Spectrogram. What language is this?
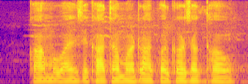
Chhattisgarhi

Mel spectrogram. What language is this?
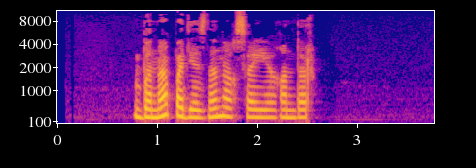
Bashkir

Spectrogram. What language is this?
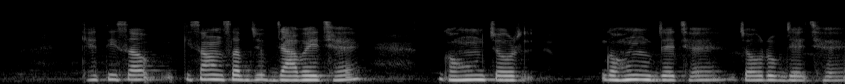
Maithili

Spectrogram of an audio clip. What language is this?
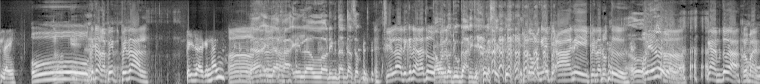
Malay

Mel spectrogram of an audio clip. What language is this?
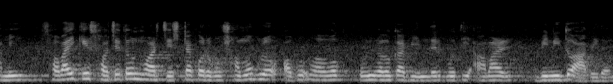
Bangla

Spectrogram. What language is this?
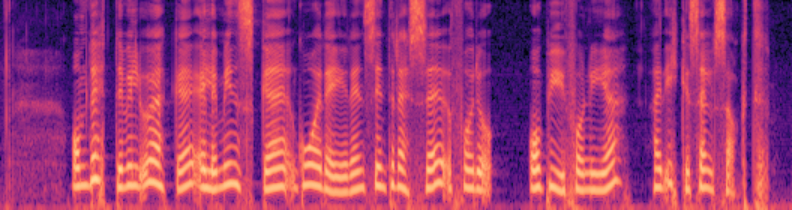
Norwegian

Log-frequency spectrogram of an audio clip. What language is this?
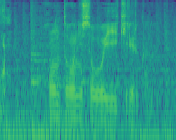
Japanese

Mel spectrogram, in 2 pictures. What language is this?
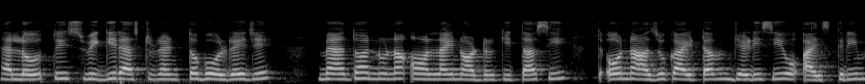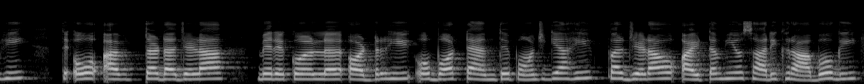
Punjabi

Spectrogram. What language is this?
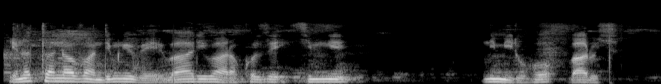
Kinyarwanda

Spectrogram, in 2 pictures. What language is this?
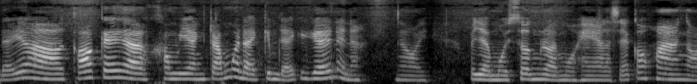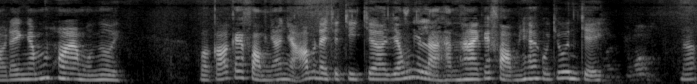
Vietnamese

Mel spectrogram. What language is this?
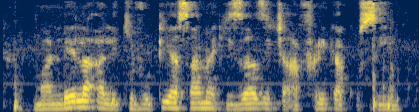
Swahili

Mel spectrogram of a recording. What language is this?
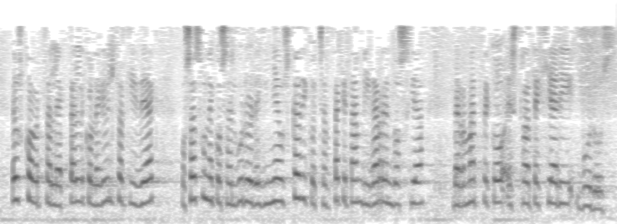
Basque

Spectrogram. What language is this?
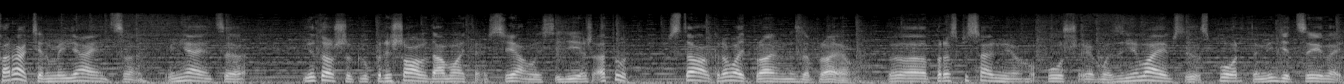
Russian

